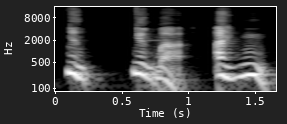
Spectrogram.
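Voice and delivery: high, slow, hesitant objection; small, high frightened voice; timid protest. A narrator's reading. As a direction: falter out a pleading protest.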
